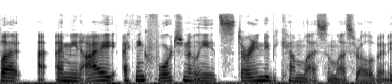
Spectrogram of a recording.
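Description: A woman with vocal fry talks at a fairly low pitch. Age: 40s. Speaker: restaurateur and author. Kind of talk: casual chat. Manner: animated.

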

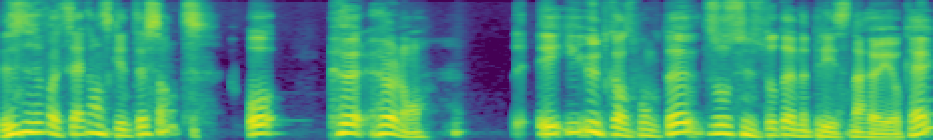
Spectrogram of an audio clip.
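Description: A man's dark, mellow voice with vocal fry and very wide pitch swings, in a dry, close sound with no echo. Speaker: car podcast host. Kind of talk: casual chat.

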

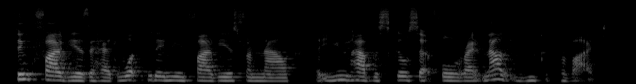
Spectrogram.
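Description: With a London accent, a woman speaks at a fairly low pitch and fairly even intonation. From London, England. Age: 30s. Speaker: author and former teacher. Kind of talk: casual interview.

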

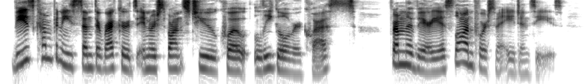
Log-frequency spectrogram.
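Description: In a very clean recording with a silent background, a woman with a plain, everyday voice speaks at a moderate pace and medium pitch, her intonation lively. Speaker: podcast host. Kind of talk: news commentary reading headlines aloud with snarky asides. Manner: brisk, clear newsreader delivery, sarcastic and pointed on asides; formal, even tone when reading quoted statements.

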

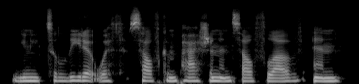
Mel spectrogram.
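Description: Very deep and low in pitch, a woman speaks at a fairly slow pace in a dark, mellow tone. Her intonation is monotone and flat, in a dry, close sound with no echo. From Lebanon. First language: Arabic. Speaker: author. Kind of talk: interview conversation.

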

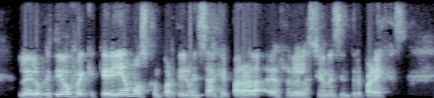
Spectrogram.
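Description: A man speaks very fast in a fairly high voice. His intonation stays monotone and flat. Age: 20s. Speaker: podcaster. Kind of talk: interview.

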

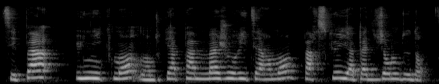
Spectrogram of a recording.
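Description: A woman speaks at a high pitch and a fairly quick pace. Her intonation stays fairly even in a very clean recording with a silent background. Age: 20s. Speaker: nutrition consultant. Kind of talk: podcast interview.

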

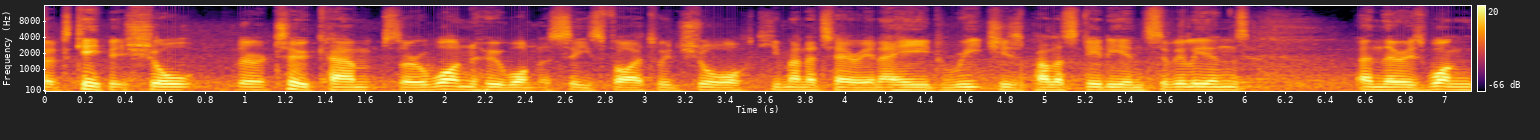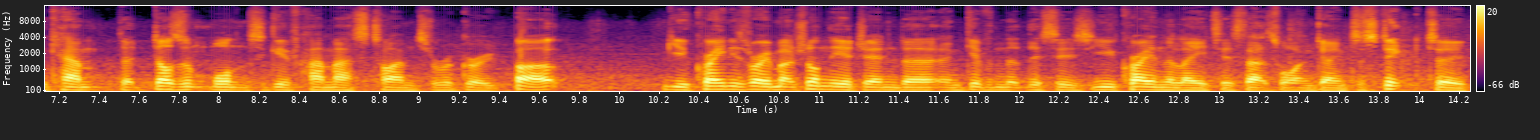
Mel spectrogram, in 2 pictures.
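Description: A man talks very fast at medium pitch. His intonation is monotone and flat. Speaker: foreign correspondent. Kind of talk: news report.

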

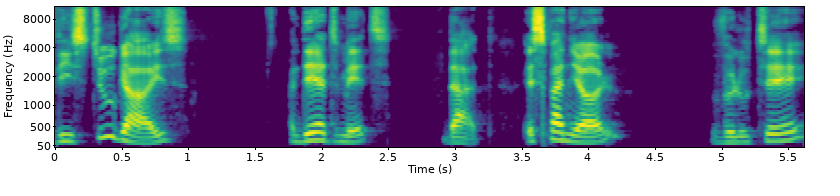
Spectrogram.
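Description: On a very clean recording with a silent background, a man with a French accent talks at a fairly high pitch with lively intonation. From France. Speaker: food scientist. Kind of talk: interview.

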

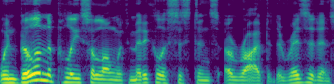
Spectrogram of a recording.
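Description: With ordinary pitch variation, a man talks on a very clean recording with a silent background. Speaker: true crime podcast host. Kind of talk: true-crime narration. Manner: measured, grave storyteller pacing.

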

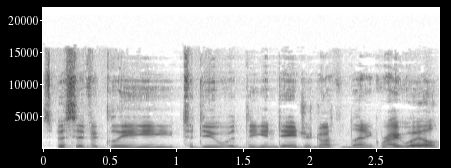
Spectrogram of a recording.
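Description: Very fast speech in a Maine accent. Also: man. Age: 30s. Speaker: lobster fisherman. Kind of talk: interview.

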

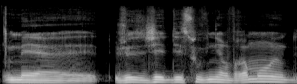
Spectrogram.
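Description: On a very clean recording with a silent background, a man speaks with fairly even intonation in a fairly low pitch and a dark, mellow tone. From Paris, France. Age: 20s. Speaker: chef. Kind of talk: casual interview chat.

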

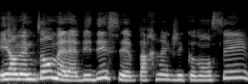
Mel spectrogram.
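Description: A dark, mellow tone at a fairly quick pace. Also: woman. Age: 40s. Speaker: comic book author and illustrator. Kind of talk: casual interview. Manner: hesitant, many fillers.

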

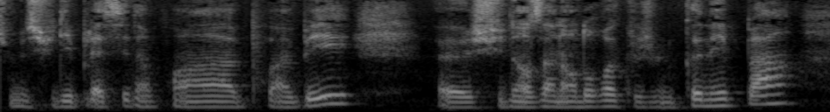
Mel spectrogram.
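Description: At a moderate pace, a woman speaks very deep and low, her tone dark and mellow with ordinary pitch variation, on a very clean recording with a silent background. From France. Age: 30s. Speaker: interviewee. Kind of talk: personal testimony.

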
